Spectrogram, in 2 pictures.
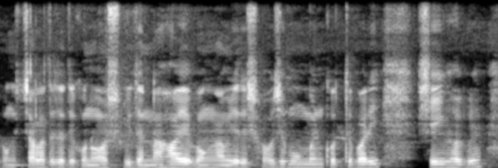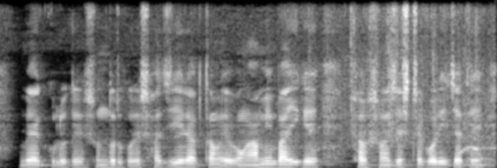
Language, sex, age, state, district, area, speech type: Bengali, male, 18-30, West Bengal, Uttar Dinajpur, urban, spontaneous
